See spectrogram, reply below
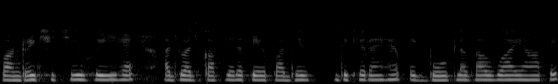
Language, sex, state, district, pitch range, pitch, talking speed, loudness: Hindi, female, Bihar, Bhagalpur, 205-215 Hz, 210 Hz, 195 wpm, -38 LUFS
